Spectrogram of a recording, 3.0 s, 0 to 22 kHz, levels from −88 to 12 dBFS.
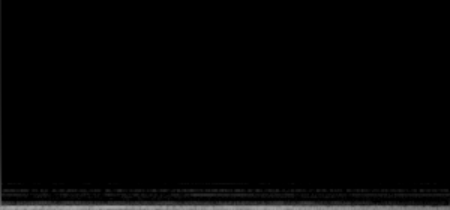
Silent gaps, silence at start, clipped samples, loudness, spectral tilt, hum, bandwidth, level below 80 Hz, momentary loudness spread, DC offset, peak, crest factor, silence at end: none; 0 s; under 0.1%; -30 LUFS; -13.5 dB/octave; none; 2.2 kHz; -50 dBFS; 11 LU; under 0.1%; -16 dBFS; 14 dB; 0 s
